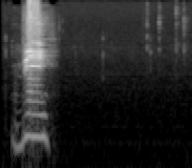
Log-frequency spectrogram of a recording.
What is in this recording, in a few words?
b letter, igbo; Boọlụ; Ball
